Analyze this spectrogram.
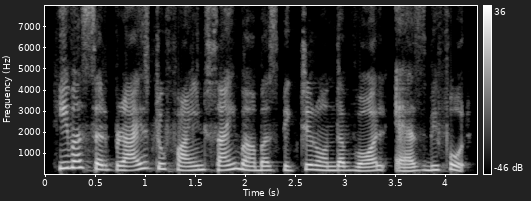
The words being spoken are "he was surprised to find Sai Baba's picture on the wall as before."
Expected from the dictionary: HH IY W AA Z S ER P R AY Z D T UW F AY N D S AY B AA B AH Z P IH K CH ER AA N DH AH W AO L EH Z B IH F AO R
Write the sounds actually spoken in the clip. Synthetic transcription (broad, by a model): HH IY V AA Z S ER P R AY Z D T UW F AY N D S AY B AA B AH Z P IH K CH ER AA N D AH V AO L EH Z B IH F AO R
